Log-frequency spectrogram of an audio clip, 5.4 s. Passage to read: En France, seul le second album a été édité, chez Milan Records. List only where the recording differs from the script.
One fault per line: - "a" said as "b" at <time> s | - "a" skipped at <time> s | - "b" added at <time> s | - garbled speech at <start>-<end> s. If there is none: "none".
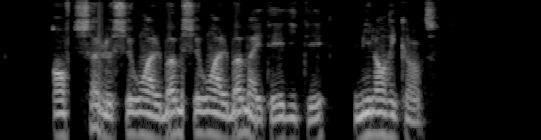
- "France" skipped at 0.7 s
- "second album" added at 1.8 s
- "chez" skipped at 3.3 s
